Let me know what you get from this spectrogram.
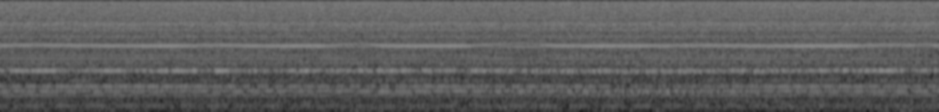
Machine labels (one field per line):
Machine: pump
